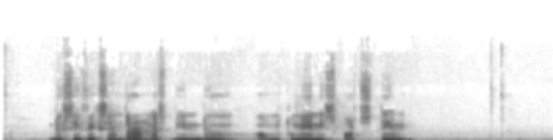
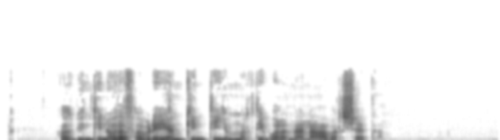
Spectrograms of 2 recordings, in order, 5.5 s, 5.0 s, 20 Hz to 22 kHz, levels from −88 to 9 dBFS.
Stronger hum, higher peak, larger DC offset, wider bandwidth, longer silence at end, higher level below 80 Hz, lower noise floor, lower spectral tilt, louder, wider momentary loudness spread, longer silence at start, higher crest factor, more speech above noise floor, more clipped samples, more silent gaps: neither; about the same, -8 dBFS vs -6 dBFS; neither; about the same, 12 kHz vs 11.5 kHz; about the same, 1.4 s vs 1.35 s; first, -52 dBFS vs -70 dBFS; second, -51 dBFS vs -73 dBFS; first, -6.5 dB/octave vs -4 dB/octave; first, -23 LUFS vs -28 LUFS; about the same, 10 LU vs 8 LU; about the same, 0.5 s vs 0.6 s; second, 16 dB vs 22 dB; second, 29 dB vs 45 dB; neither; neither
